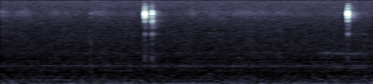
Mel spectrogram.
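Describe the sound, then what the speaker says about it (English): A computer mouse gives a few sharp, faint clicks, two close together and one later, over quiet room hiss while a window is dragged across the screen. "I'm going to click and drag to drag this other one out."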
